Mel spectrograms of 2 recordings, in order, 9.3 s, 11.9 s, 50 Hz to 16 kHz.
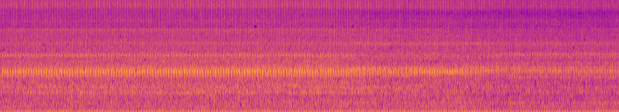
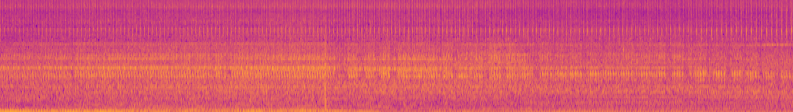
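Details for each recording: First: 2011 Audi TT Quattro 2.0T TFSI first run after engine damage repair, sat 1.5 years with old fuel, chilly day: smooth even idle with faint steady whine, no knocking, settling quieter, oil pressure about 25 psi; sounds healthy. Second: 2011 Audi TT Quattro 2.0T TFSI on its first run after engine-damage repair, chilly day, oil possibly slightly overfilled. Light ticking about three per second at idle; oil pressure 40–45 psi. Lifters are noisy, maybe still filling; unconfirmed.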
